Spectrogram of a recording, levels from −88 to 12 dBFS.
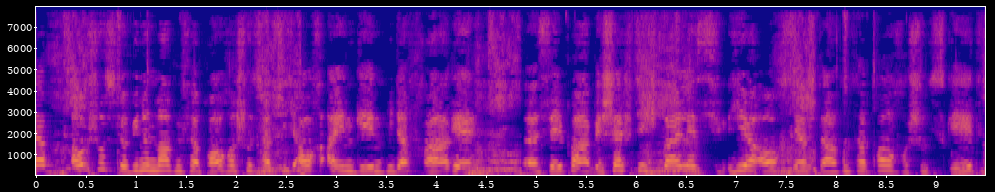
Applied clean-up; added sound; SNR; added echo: classical method WPE with log-MMSE.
